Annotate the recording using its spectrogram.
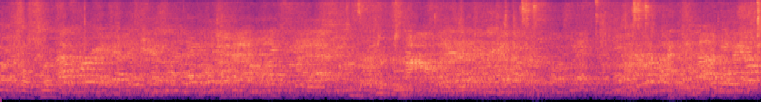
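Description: An elderly woman speaks nearby.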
